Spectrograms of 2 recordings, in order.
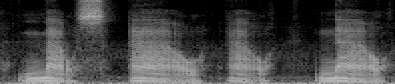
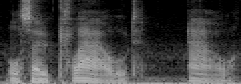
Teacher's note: think about the horizontal space and then the lips round towards the end.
